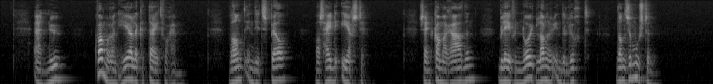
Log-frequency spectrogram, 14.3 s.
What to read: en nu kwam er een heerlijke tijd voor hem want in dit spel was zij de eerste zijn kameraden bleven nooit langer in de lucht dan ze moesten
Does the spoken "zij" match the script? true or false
false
